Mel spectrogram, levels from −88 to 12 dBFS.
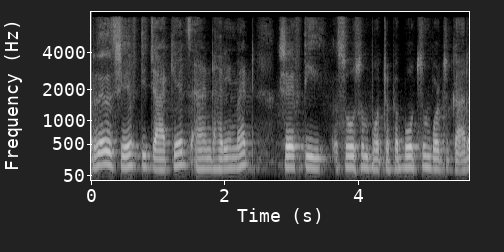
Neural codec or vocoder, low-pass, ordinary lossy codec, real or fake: codec, 16 kHz, 1.1 kbps, Voila-Tokenizer; none; none; fake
